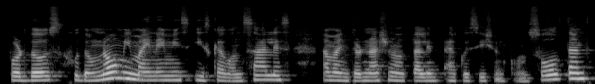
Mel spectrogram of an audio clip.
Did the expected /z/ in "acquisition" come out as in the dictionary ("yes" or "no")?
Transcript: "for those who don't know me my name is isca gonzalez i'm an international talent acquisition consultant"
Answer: no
